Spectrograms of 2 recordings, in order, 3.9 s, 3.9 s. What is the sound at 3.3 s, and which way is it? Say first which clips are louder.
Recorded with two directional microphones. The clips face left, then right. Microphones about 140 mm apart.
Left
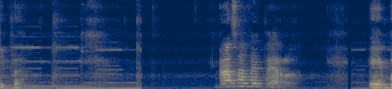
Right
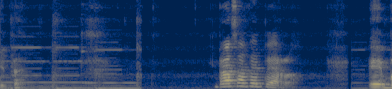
Music: right 1 dB; 15° left (ahead or behind).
